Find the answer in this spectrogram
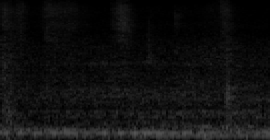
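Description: Quiet room tone with a faint steady low hum.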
